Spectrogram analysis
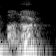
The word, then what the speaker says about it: Bannur: last name is Bannur.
